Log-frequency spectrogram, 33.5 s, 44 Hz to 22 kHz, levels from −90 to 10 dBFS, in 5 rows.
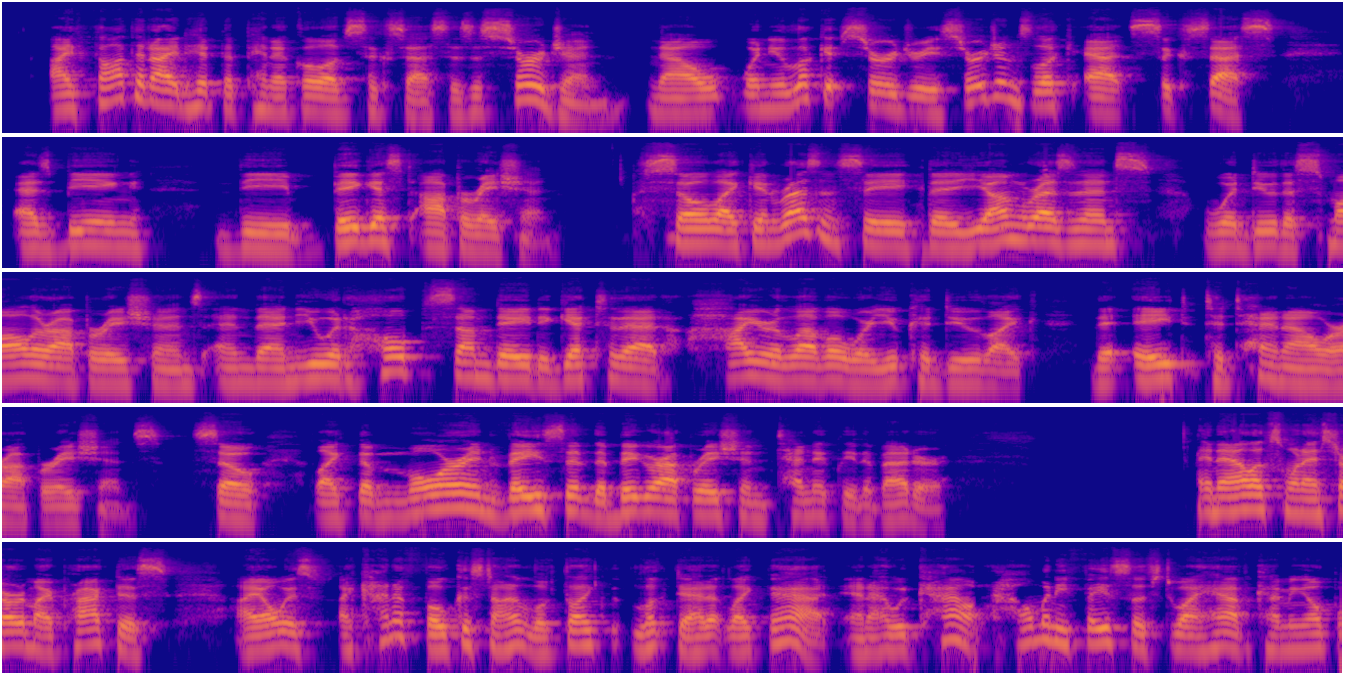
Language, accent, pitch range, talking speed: English, American, 120-160 Hz, 190 wpm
